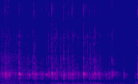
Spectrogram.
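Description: Rapid, steady keystrokes on a Redragon mechanical wired gaming keyboard with red switches, close and fairly quiet, with light clacking taps in an uneven rhythm and no voices.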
